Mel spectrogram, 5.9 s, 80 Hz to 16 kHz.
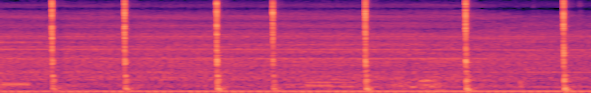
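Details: Micro Swiss direct-drive 3D printer extruder, hot, with slowed extrusion: sharp uneven clicks about once a second over a low motor and fan hum; pushing filament from the roll side stops it briefly; gear screw ruled out.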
